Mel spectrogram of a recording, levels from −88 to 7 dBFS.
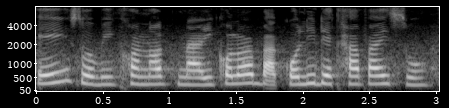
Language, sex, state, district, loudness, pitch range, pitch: Assamese, female, Assam, Sonitpur, -16 LUFS, 265-295 Hz, 280 Hz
